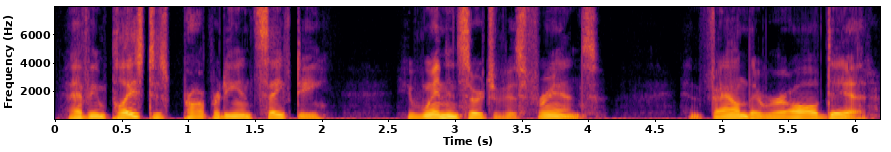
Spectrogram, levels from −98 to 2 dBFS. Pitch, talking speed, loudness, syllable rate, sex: 125 Hz, 185 wpm, -17 LUFS, 5.3 syllables/s, male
